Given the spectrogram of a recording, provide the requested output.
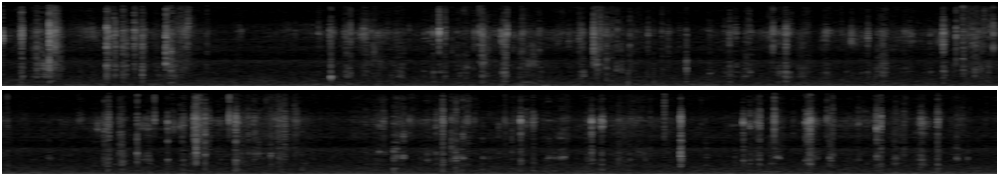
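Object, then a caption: Bar of soap scraped with a metal blade. A solid pink rectangular bar of dry soap, held in the hand, is scraped with a metal blade as shavings fall away. The result is a quiet, steady run of many short, crisp scratches and ticks, bright and high with very little low end, each dying away almost instantly.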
